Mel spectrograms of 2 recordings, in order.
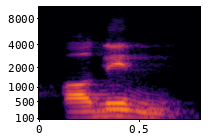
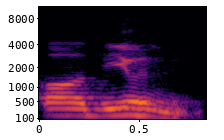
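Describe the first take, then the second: First: The y sound is dropped, ending in -in. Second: The word keeps the y sound before -un. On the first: The speaker calls it right. "Kita harus membuang ya-nya biar nggak nggak berat" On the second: The speaker calls it wrong. "Qadiyun itu kan berat"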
